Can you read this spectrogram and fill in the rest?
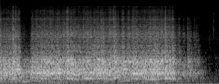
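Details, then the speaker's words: Petrol Bedford tip truck, roughly early 1960s to mid-1970s, rusty and sitting 10+ years: slow, labored cranking with a harsh gravelly grind throughout, then cuts off; cause not yet found. "Turning over. Sounds like there's a handful of gravel in there somewhere."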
